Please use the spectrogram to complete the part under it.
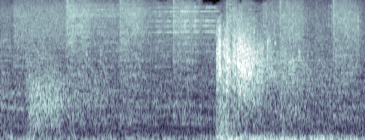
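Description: Grenade blast in an online multiplayer shooter match, a single heavy booming explosion that hits partway through over steady game ambience, with a low rumbling tail.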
